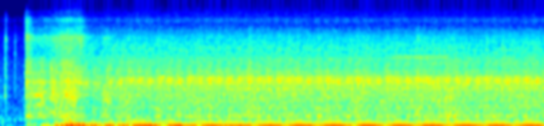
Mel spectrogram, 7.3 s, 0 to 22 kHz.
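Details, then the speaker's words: Fiat Doblo 1.6 MultiJet diesel starting after timing belt, water pump, valve train and oil pump rebuild, plus fuel filter change and priming; short crank, catches at once, steady diesel clatter without misses, so timing looks okay. "there here we go well looks like the timing's okay right"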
